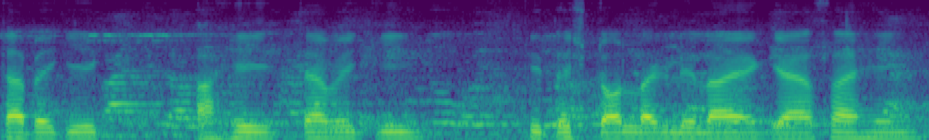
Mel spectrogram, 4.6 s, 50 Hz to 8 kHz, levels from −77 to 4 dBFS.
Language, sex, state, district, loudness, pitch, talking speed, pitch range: Marathi, male, Maharashtra, Gondia, -16 LUFS, 120 Hz, 130 wpm, 115-120 Hz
